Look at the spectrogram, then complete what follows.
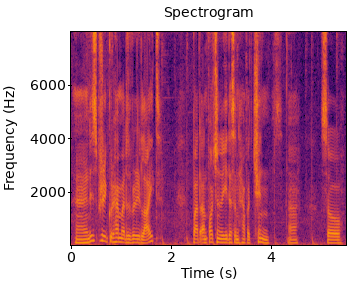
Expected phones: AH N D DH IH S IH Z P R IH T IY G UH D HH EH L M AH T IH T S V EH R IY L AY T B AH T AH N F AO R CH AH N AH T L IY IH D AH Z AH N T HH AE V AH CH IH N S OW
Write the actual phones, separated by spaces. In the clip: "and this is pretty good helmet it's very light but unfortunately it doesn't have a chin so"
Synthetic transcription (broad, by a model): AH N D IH S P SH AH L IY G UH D HH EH M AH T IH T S V EH R IY L AY T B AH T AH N F AO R CH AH N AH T L IY D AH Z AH N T HH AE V AH CH IH N S OW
